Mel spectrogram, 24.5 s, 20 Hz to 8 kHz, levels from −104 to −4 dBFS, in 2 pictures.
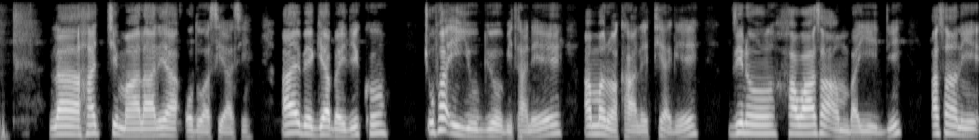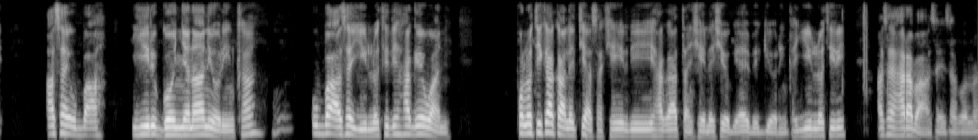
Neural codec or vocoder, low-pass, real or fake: none; 7.2 kHz; real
